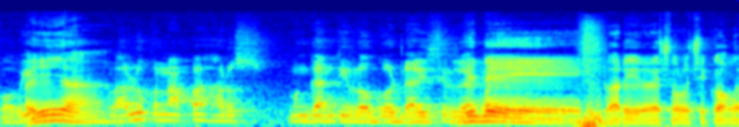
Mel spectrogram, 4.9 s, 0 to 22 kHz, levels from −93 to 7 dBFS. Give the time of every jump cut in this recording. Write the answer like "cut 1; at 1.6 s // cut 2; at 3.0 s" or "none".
cut 1; at 3.9 s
